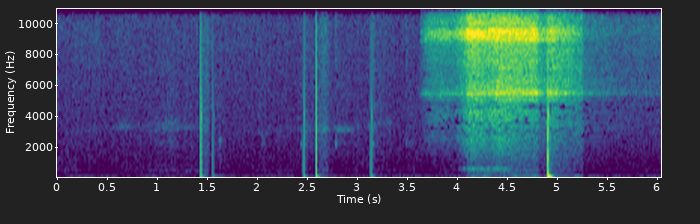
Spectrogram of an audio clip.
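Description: A few sharp clicks of metal fittings at an air compressor's regulator and hose, then compressed air hissing out for about a second and a half, with a loud click near the end of the hiss.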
